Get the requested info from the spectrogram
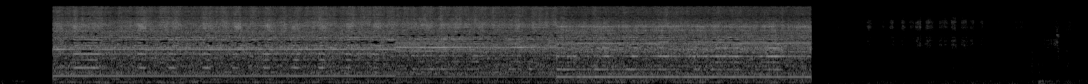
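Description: Small handheld power tool running and working PVC: a steady high whine over a hissing grind, dipping slightly in pitch about halfway through, starting and stopping abruptly. Faint light handling noises follow near the end.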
